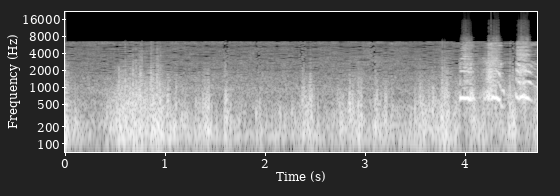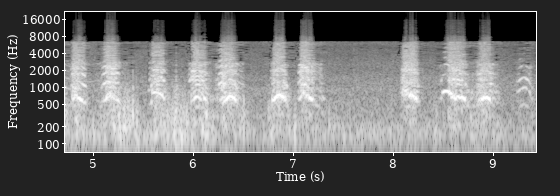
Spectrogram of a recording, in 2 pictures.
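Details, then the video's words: Sixteen-week-old mastiff puppies singing together: after a murmur of low background noise, a run of short, high, tonal yelps and wavering howls starts midway, rising and falling in quick bursts, with brief pauses between groups. "16 week old mastiff pups singing"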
